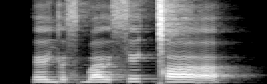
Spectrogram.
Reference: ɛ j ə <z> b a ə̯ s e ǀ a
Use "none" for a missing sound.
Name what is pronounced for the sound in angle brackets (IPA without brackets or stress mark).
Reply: s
